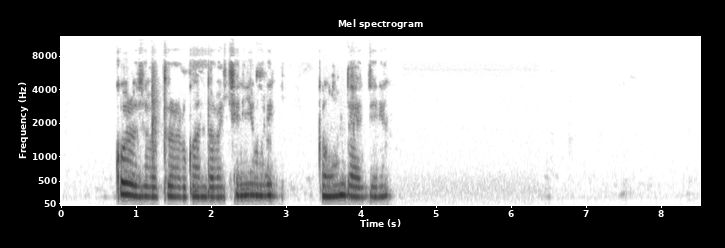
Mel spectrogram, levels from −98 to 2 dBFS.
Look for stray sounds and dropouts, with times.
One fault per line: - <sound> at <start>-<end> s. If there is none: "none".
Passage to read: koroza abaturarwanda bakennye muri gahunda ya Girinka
none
